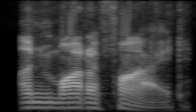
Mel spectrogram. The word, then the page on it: unmodified: American English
